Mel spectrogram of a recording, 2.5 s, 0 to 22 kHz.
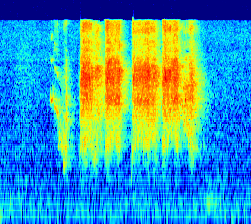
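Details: Two birds recorded February 26: a harsh, broad, noisy squawk burst in four loud pulses of rising intensity, lasting about a second and a half, against a quiet low background.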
